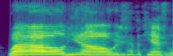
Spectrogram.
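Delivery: loud, high wishy-washy hedging; mock excuse spiel. Fan mimicking the excuse the leader didn't give, mock hedging. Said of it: "some, like, nonsense and, like, some, like, spiel".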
